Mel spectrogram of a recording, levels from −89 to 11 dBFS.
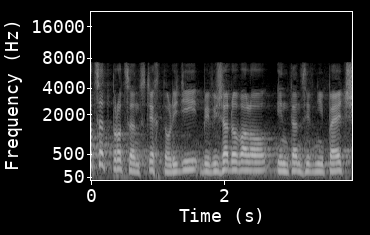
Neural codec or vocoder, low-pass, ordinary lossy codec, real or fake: none; 7.2 kHz; MP3, 48 kbps; real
